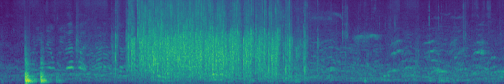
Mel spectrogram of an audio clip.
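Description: Loud audience applause at a block-level school sports competition, a burst of clapping rising after a brief sound and sustained for several seconds before fading, with children's voices and crowd chatter in the background.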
